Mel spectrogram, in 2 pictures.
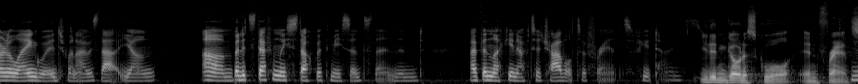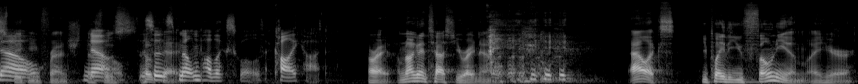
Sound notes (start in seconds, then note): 13.4 laughter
